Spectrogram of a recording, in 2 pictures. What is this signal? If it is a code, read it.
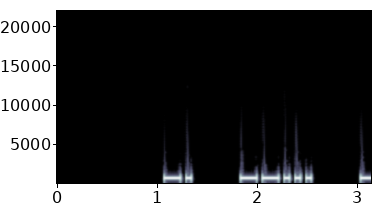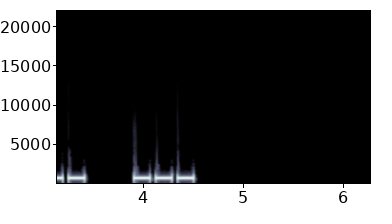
Morse code, heard as a keyed tone, about 22 wpm, spaced as for 13 wpm, 700 Hz. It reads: N7MO
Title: USA Call Signs - 4 Characters - 3x Character Spacing - 22wpm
